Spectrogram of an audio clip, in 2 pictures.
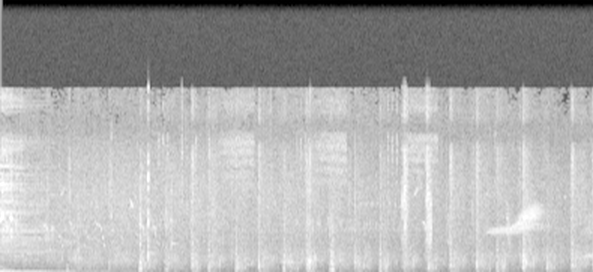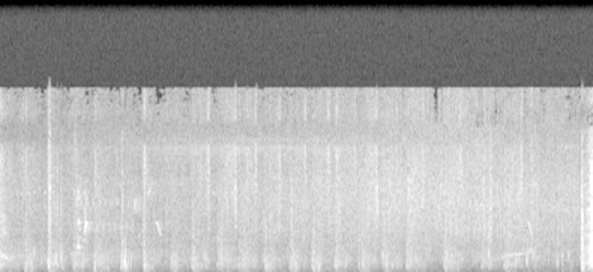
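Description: Footsteps run quickly over grass and gravel.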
